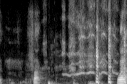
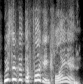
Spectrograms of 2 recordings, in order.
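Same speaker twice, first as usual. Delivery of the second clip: much higher and louder, yelling; shouting rant; 11 semitones higher, 5 dB louder than usual. Real, not acted. Heated drunken rant about Birmingham.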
